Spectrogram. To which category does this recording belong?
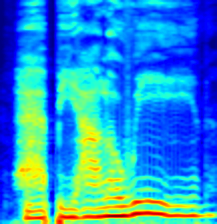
Speech > Solo speech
